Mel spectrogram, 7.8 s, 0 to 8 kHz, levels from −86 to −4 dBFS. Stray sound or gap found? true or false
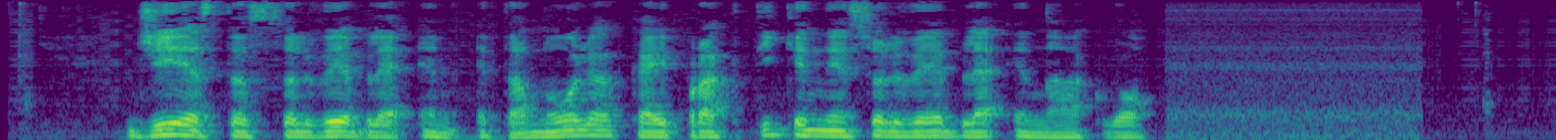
false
